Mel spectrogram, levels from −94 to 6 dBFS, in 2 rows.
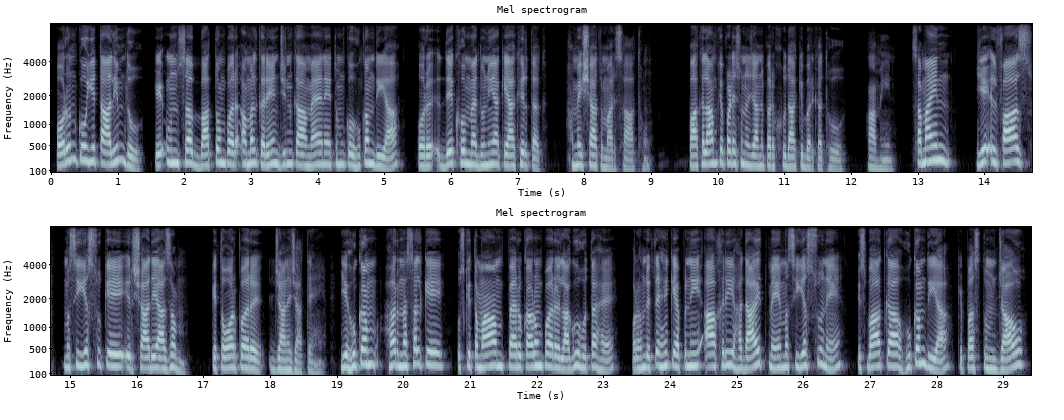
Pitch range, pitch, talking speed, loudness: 165-210 Hz, 190 Hz, 185 wpm, -20 LUFS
